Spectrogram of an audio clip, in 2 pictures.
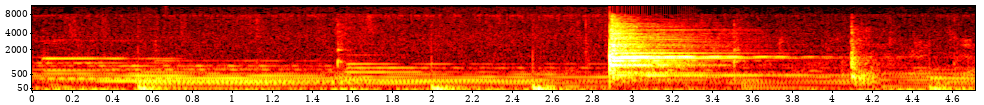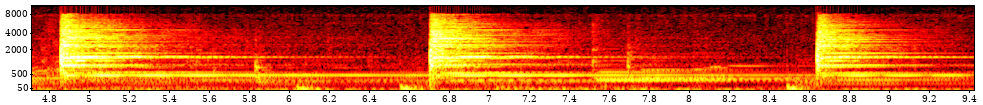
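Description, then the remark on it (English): A large church bell, saved from the 1963 bombing of the 16th Street Baptist Church in Birmingham, is rung by hand by participants and tolls four times in a slow, steady rhythm, each heavy strike ringing out with a long shimmering decay, loud, with faint patter in the background. “Each of the participants ringing the bell, a child being lifted.”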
